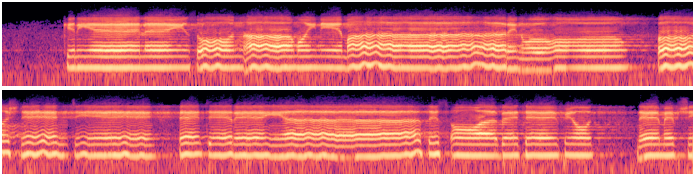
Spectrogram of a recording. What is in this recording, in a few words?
intro for verses of cymbals Coptic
